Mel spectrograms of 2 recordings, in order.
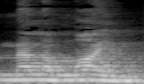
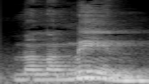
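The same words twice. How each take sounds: First: "melamine" ending in -mine, like the word mine; mistaken pronunciation. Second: "melamine" ending in a long -meen; correct pronunciation. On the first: Teacher showing what not to say, mistaken pronunciation. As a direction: end "melamine" with an eye sound, MEL-a-mine. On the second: Teacher modelling the right word, correct pronunciation. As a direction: end "melamine" with an ee sound, MEL-a-meen. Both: Shown as a demonstration.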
